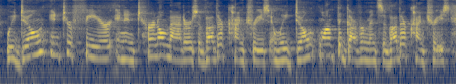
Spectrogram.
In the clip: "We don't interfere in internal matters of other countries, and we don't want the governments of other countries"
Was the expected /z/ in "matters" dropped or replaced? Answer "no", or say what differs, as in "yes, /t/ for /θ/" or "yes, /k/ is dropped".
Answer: no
